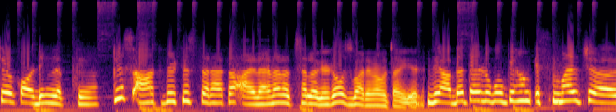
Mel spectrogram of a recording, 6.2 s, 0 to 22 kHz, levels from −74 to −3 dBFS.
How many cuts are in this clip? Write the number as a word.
two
